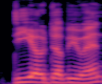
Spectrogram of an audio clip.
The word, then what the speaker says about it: down: And then down, notice my mouth is going from big to small.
